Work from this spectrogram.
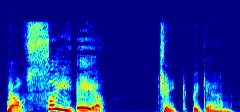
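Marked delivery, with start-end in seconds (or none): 0.1-1.1 an offended valet drawing himself up; outraged objection. Acted. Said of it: "outraged at this violation".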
